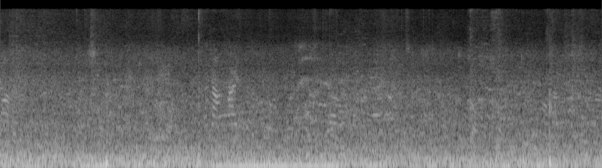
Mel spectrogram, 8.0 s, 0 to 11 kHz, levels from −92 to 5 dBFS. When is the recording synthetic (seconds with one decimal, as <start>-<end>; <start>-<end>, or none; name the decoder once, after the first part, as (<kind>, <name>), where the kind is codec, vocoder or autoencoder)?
1.7-2.2 (autoencoder, DAC-VAE); 3.0-4.5; 5.0-6.0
